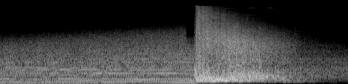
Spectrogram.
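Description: A gunshot effect in an audio drama: one loud, sharp blast cuts through a steady low drone and then fades away over about a second.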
